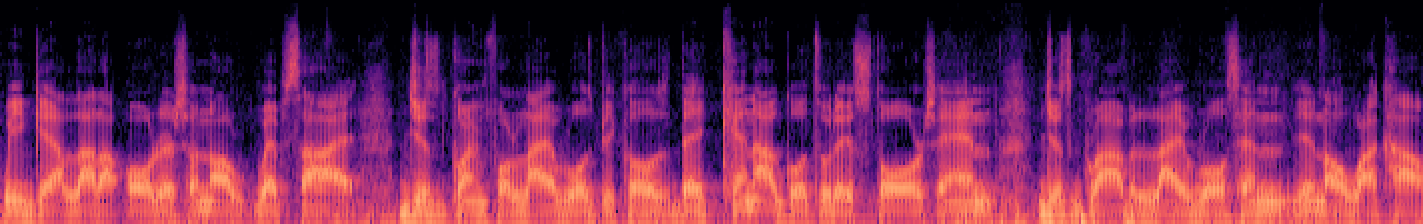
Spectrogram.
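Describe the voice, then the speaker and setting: Noticeable background noise sits behind a man's fairly low voice. He speaks at a fairly slow pace. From Mali, West Africa. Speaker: coffee company founder. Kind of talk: interview. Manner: halting, many fillers.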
